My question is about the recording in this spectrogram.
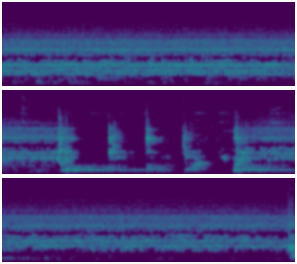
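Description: Manual metal lathe running steadily with a shaft yoke spinning in the chuck. About four seconds in it stops with a few clunks, and about two seconds later it starts again and runs steadily.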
